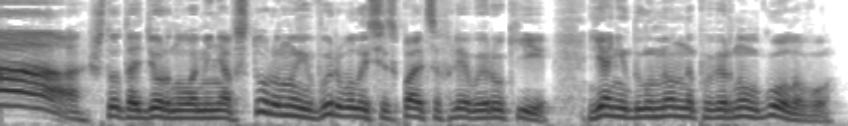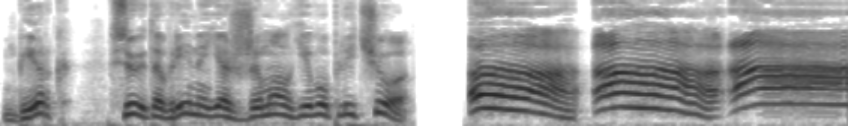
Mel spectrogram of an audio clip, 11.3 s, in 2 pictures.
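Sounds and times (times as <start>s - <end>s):
man wailing in agony: 0.0s - 0.6s, 8.8s - 11.2s
speech: 0.4s - 11.1s.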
